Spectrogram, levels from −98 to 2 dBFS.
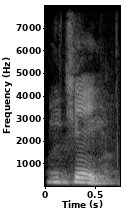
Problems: background sounds at intervals, background conversations at intervals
